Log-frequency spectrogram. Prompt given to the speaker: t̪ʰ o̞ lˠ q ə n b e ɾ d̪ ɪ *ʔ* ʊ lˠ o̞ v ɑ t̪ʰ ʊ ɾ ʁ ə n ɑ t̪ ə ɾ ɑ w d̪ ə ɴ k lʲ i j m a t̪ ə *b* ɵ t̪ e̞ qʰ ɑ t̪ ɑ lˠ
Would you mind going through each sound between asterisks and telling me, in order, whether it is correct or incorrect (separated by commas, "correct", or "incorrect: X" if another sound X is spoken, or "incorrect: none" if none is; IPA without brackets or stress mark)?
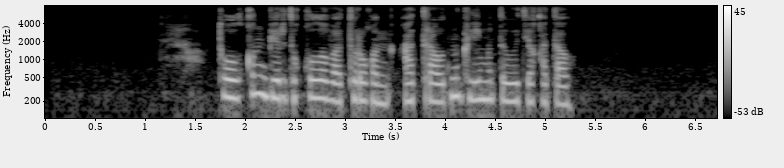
incorrect: q, incorrect: w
